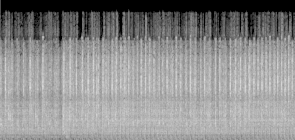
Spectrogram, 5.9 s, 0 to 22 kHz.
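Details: Briggs & Stratton 13.5 cast-iron-sleeve riding mower engine on bench, rerun with air filter back on after suspected oil in cylinder from engine tilted on its side; fast even firing beat, no misses or knocks, smoke decreasing; good running.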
